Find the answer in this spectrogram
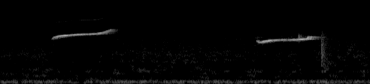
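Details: Two long, pure rising whistles from an Oriental magpie-robin seeking food, the second ending in a brief click, set against a low continuous hum.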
